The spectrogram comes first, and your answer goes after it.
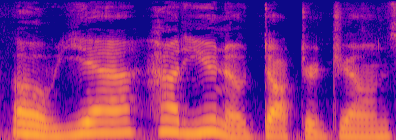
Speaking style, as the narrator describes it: said, leaning out of the upper bunk and forgetting to groan

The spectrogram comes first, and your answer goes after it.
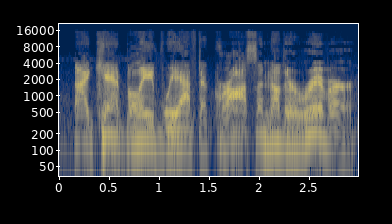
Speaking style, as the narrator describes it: muttered Bajie

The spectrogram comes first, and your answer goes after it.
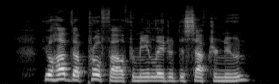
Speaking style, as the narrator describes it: Jack asked him

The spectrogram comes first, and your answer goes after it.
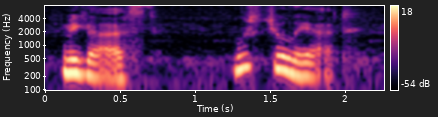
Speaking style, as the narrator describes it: Rox sighed a little

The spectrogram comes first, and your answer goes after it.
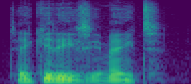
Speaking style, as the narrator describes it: Balthar said quietly

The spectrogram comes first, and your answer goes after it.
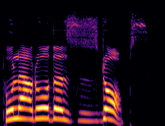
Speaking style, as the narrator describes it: slurred expression

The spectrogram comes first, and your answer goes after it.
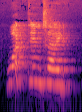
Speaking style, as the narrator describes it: Christy asked her

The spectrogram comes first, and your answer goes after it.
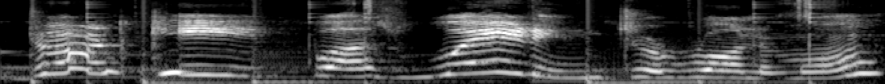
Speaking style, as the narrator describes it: Jack called out

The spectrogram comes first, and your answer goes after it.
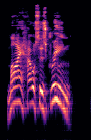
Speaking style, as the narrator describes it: yelled Mr

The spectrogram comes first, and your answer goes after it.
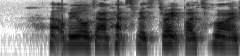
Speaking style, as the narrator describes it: she said

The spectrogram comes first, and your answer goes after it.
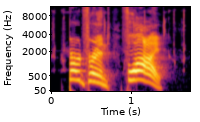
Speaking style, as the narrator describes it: the artist yelled

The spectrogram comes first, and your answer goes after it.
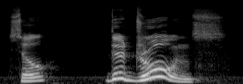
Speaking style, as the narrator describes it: shouts, but then calms himself

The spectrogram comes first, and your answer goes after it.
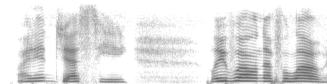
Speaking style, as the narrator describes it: She asked miserably

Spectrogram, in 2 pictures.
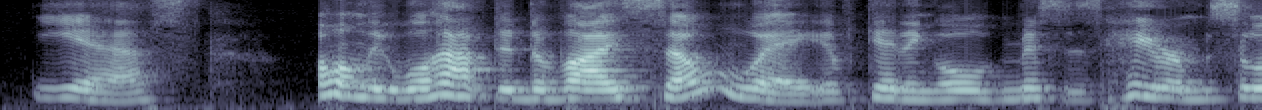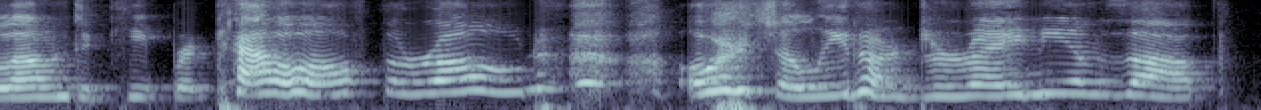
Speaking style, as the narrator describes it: laughed Diane

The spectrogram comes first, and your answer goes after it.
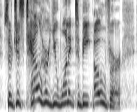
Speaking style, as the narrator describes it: I heard Jess yelling

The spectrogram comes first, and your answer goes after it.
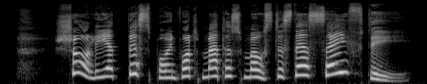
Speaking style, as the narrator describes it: he exclaimed

